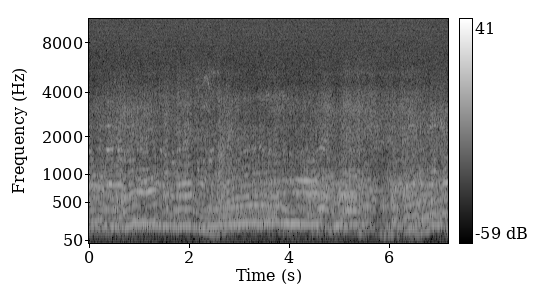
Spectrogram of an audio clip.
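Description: Beetle 4x4 and Mazda race cars roaring past at speed in a 1998 Super Series race, loud continuous engine drone with rising and falling revs and tire squeal, no talk.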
